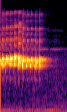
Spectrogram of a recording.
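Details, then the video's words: A single sooty-headed bulbul burst, used to lure birds into singing: a rapid, buzzy rattle of evenly spaced notes lasting under a second, then fading. "pancingan trucuk untuk trucuk pemula"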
